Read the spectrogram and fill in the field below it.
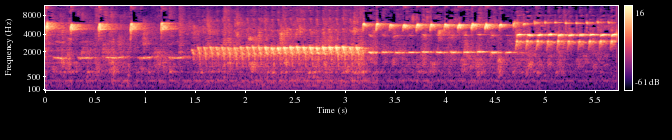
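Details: A singing canary: several separate high notes, then a buzzy low trill, then whistled repeated notes at higher pitches, phrases changing every second or two.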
